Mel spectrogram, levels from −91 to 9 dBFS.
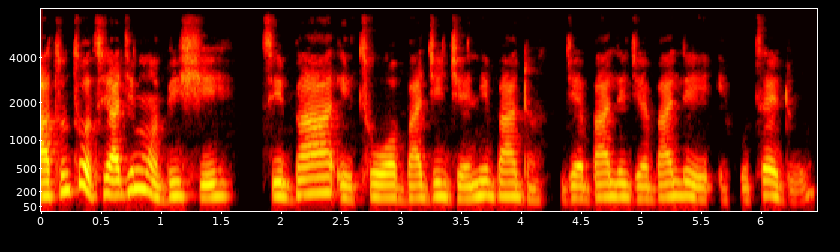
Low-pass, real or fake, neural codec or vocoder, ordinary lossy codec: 7.2 kHz; real; none; none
